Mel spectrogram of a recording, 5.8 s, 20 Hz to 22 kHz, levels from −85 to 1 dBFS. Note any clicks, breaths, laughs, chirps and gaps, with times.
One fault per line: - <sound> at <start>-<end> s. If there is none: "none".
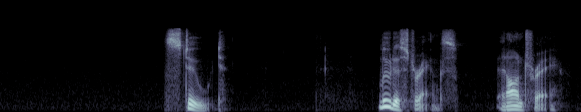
none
